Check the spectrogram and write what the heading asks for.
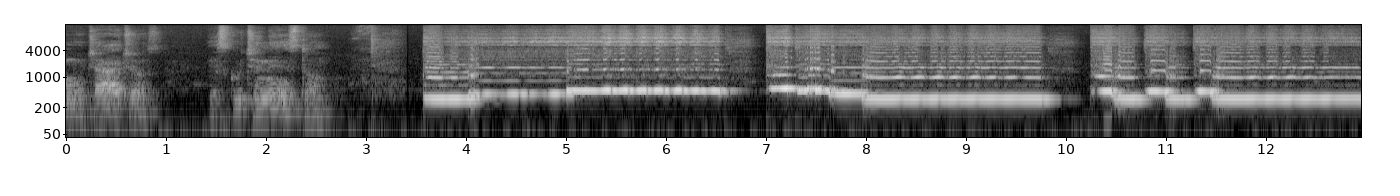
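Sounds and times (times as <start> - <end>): flute-like wind instrument: 3.6 - 12.9.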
